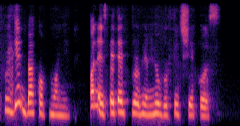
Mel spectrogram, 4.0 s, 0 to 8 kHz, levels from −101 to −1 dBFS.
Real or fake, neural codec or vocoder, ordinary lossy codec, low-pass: fake; codec, 32 kHz, 1.9 kbps, SNAC; none; 7.2 kHz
